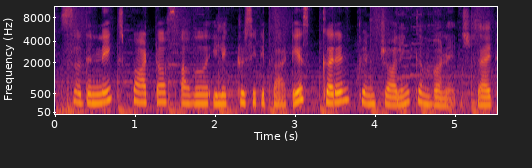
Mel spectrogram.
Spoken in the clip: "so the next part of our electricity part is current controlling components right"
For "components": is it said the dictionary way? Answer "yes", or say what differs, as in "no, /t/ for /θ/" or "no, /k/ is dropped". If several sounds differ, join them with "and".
no, /s/ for /t/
